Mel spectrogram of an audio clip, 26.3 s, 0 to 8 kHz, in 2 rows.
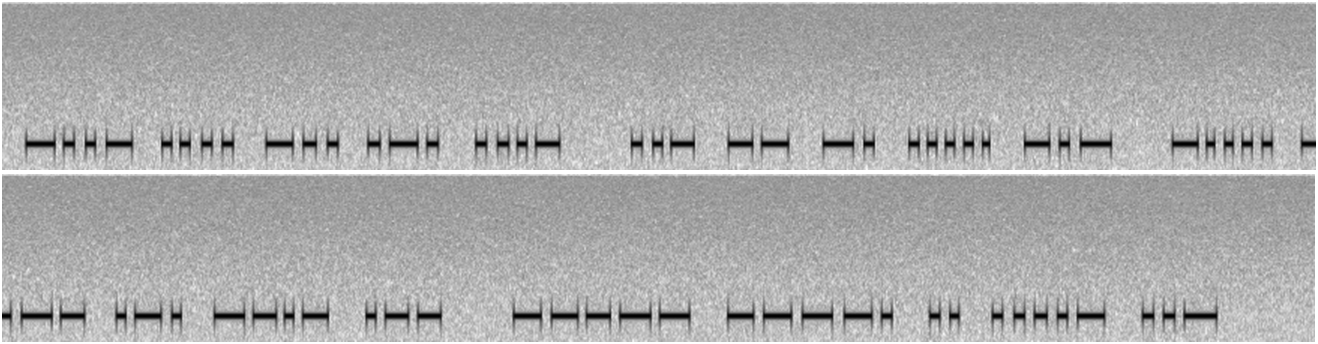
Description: Morse code, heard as a keyed tone, hand-sent with a straight key, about 12 wpm, 480 Hz. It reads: XHDRV UMN5K 6ORQW 09I4U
